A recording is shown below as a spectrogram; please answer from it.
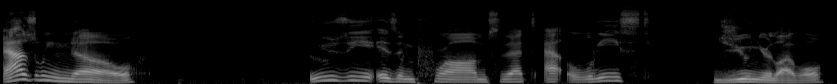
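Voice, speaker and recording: A man's voice: mid-range voice, sing-song, very slow, pauses often, smooth, no echo. A man giving casual, rambling commentary on a cartoon series, hesitant and full of fillers. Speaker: video commentator.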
